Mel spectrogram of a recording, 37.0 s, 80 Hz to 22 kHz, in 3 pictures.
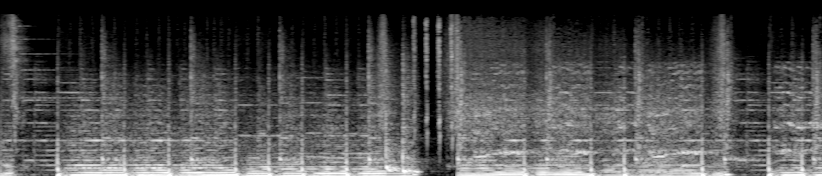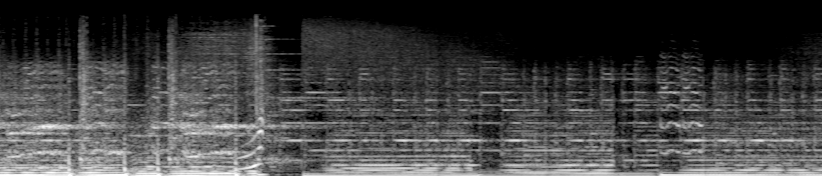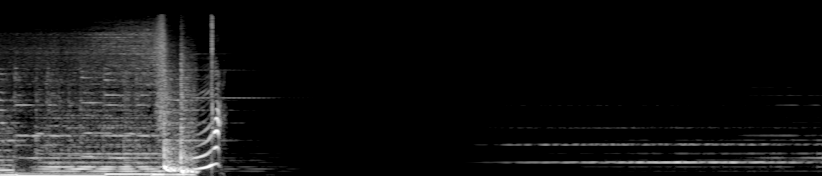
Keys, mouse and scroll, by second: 1.2-4.4 right drag, 5.5-9.8 right drag, 9.1 k, 16.3 ctrl+Tab, 17.1 z, 17.7 z, 18.2-20.7 right drag, 19.3 c, 31.8-33.6 right drag, 32.2 c.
